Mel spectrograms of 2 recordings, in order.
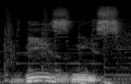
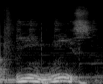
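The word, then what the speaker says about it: bee's knees: Mas ele deve ser pronunciado com esse S, business. E eu, por sempre achar mais bonitinho falar beanies, falava beanies. Mas não é beanies, vou falar business.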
